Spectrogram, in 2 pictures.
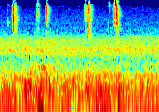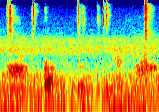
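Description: A blade scores lines into a solid white DURU bar soap with a crosshatched surface, making quiet, sharp, bright clicking and scratching ticks. Nine short crisp hits stand out over a low, soft background rustle, each dying away almost instantly.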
